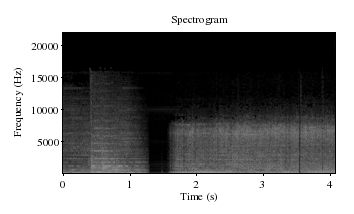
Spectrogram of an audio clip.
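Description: A loud airplane engine drones with a tonal hum, cuts out for a moment, then returns as a steady, close, full roar that continues to the end. No one speaks.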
